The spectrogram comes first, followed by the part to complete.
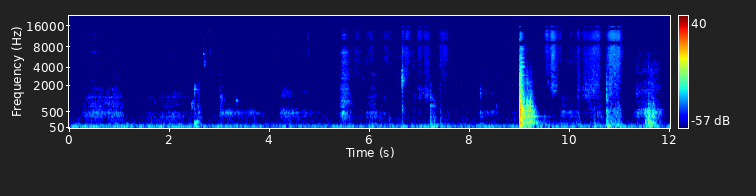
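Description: Hands rubbing and patting a splash of lime aftershave onto the neck and face: soft rustling pats, then one loud sharp sound about nine seconds in and a few smaller ones just after.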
